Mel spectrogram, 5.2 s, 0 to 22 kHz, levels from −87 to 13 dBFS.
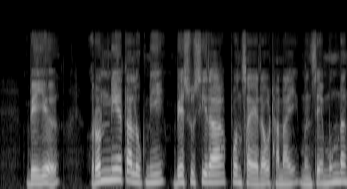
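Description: Throughout the speech there is a rough, hissy halo and a smeared, underwater quality, with nothing above 10.6 kHz: Nellymoser compression is the likely cause. A fixed, small bit budget leaves weak bands unfunded and filled with noise, so a spectrogram shows a hard ceiling and speckled noise between harmonics.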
